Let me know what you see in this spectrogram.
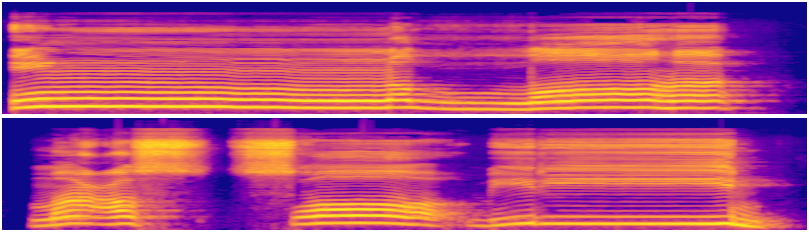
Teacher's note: یا مدہ ہے. ایک الف کے برابر کھینچیں گے · اور نون کو سیدھا جو دوسرا لام ہے اس سے ملائیں گے اور اللہ کا لام موٹا پڑھیں گے. اللہ کا لام سے پہلے زبر ہے تو اللہ کا لام پور اور موٹا پڑھا جائے گا. ان اللہ مع الصابرین یا مدہ ہے.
